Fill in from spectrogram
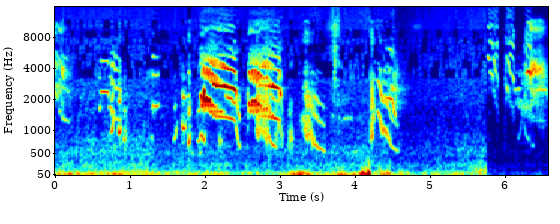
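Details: Talking parrot, pet bird mimicking human speech, shown in a compilation of parrot voices: bursts of loud, harsh, harmonic squawk-like syllables with sweeping pitch, in clusters, louder around the middle, then quieter chirps after a short silence.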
